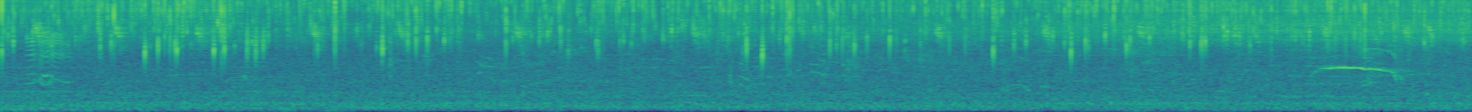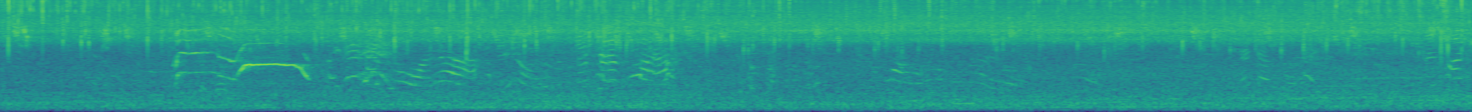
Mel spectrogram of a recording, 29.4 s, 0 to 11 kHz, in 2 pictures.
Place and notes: Children and the sound of running water
Sony Hi-MD MZ-RH1+AKG c1000
23 June, 14:23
